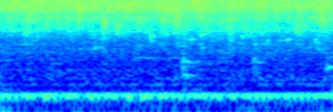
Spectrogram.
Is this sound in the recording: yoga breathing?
no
